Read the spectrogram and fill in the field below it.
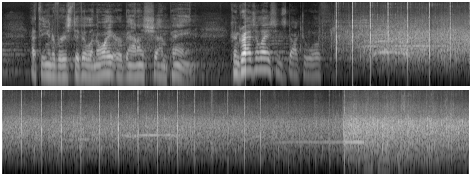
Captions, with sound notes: at the University of Illinois Urbana Champaign. Congratulations Dr. Wolf. (crowd applauding) (crowd cheering)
